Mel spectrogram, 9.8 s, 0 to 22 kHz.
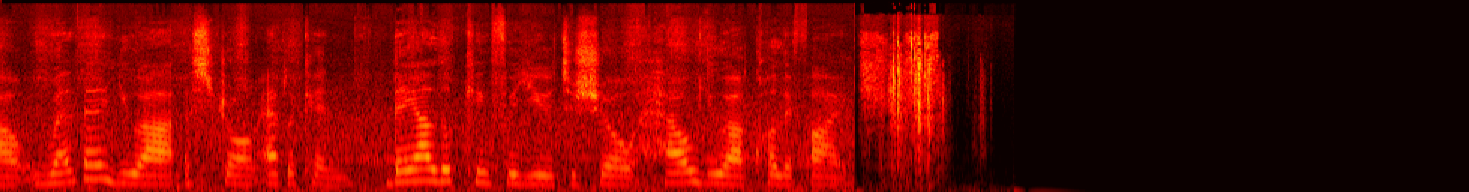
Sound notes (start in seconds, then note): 5.7 paper crumpling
